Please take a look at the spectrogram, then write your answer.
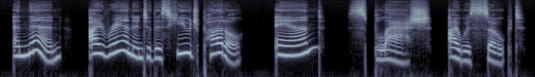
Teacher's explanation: see how the excitement comes through with faster speech and a higher tone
